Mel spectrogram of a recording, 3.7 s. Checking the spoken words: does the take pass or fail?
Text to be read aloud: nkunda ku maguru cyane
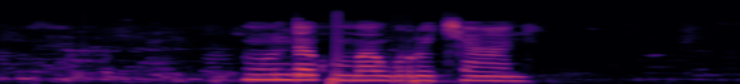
pass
